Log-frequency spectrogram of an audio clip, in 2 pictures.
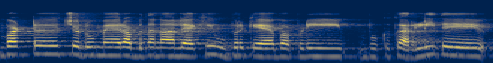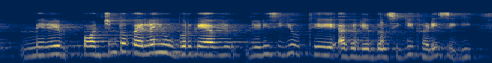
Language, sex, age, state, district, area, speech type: Punjabi, female, 30-45, Punjab, Fatehgarh Sahib, urban, spontaneous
